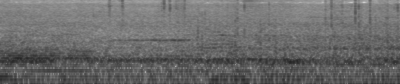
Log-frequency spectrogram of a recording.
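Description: Steady rumble of nearby motor vehicles, with a few faint crackles from a bag of cassava chips being handled.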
